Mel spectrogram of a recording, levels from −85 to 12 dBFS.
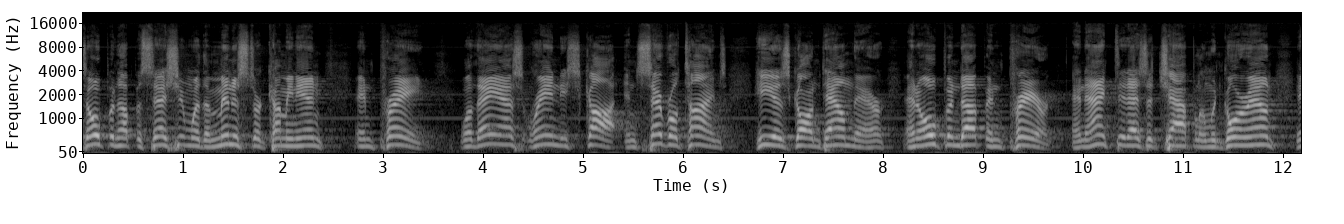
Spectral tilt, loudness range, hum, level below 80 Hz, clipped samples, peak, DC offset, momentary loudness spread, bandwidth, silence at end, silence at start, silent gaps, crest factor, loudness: -2.5 dB/octave; 2 LU; none; -70 dBFS; under 0.1%; -6 dBFS; under 0.1%; 9 LU; 17 kHz; 0 s; 0 s; none; 18 dB; -25 LUFS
